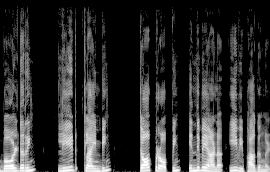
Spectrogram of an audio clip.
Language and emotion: Malayalam, neutral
